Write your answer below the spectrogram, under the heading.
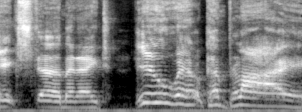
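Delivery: very high, loud, blasting robot voice. Friends coaching how to say exterminate, the speaker shows how: Dalek robot voice. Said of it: "You gotta do the robot voice with it".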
